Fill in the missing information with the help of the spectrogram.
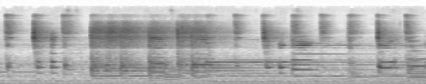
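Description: A rapid string of bright electronic chimes from a phone as notifications are cleared, alert tones overlapping one after another for a few seconds, fairly clear with no one speaking.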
